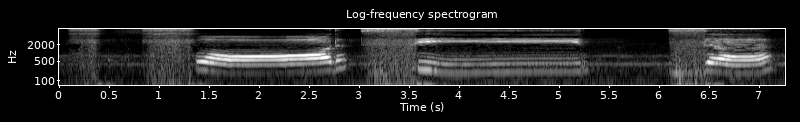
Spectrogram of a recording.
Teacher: اوپر نیچے کے دانتوں کو ملا کر 3 حروف کو ادا کیا جائے گا، جس میں سے صاد کو موٹا کر کے ادا کریں گے، سین اور زا کو باریک ادا کریں گے۔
